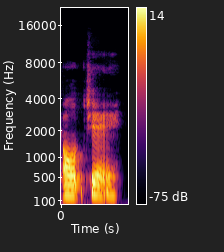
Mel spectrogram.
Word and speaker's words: Alt-J: This was kind of our band name, but we chose to pronounce it Alt-J, because we knew we were being played on the radio.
